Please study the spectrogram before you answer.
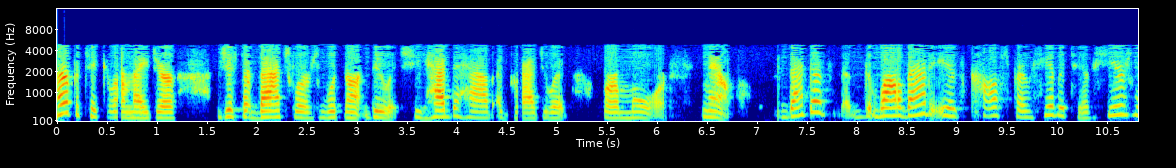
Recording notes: Communication Team Conference Call 3.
